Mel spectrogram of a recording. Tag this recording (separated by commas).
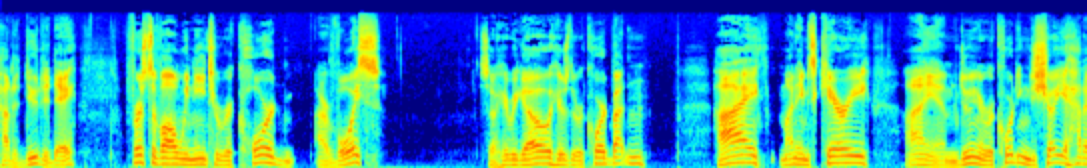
Speech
